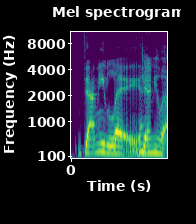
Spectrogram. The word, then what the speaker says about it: DaniLeigh: In the most friendly way, pronounces her name. Danny Lay. – I was going to say Danny Lee.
